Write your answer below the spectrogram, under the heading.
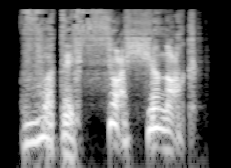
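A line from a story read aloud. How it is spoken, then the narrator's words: Hateful hiss. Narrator (Russian): прошипел он мне в лицо, сверля взглядом полным ненависти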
